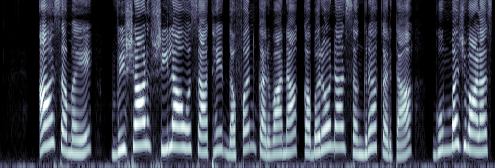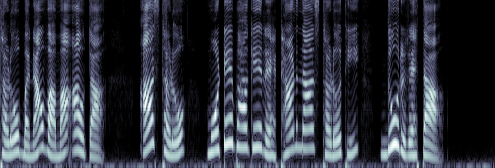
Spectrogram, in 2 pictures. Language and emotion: Gujarati, neutral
